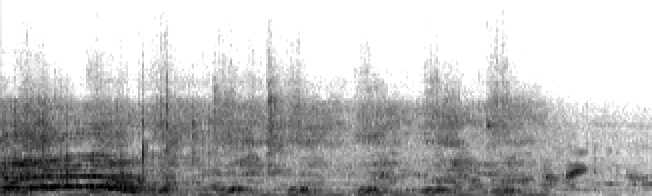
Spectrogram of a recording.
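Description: A motorcycle engine idling, its pitch wavering slightly, then switched off shortly before the end, under people talking and calling out.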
